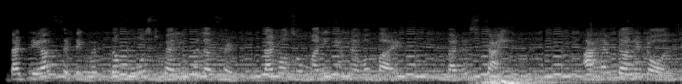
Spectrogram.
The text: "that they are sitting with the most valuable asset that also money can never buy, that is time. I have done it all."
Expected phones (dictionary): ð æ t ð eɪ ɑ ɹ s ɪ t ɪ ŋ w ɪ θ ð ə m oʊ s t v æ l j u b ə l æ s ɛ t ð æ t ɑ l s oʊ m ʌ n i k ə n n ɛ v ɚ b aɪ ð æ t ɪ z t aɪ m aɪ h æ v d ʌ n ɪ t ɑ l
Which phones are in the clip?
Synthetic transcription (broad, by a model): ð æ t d eɪ ɑ ɹ s ɪ t ɪ ŋ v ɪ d ə m oʊ s t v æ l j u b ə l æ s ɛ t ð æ t ɑ l s oʊ m ʌ n i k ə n n ɛ v ɚ b aɪ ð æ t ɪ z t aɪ aɪ h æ v d ʌ n ɪ t ɑ l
